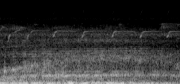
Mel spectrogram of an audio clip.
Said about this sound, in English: Whoa, …. Was that your stomach?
